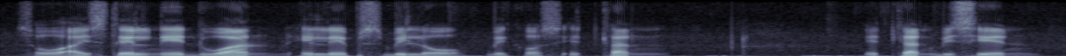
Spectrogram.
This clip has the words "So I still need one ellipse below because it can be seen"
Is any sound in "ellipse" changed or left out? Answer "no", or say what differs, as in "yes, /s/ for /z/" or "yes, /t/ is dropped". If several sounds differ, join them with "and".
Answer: no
